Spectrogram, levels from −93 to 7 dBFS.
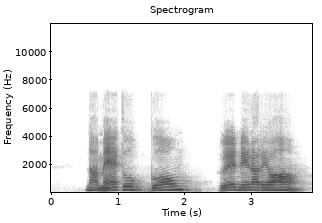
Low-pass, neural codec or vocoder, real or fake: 7.2 kHz; codec, 16 kHz, 0.5 kbps, X-Codec, HuBERT features, trained on LibriSpeech; fake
